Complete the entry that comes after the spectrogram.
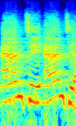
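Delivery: put-on high, loud little boy calling; urgent child calling. Nephew waking his aunt at dawn, high urgent calling. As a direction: call her like a panicked little boy.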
